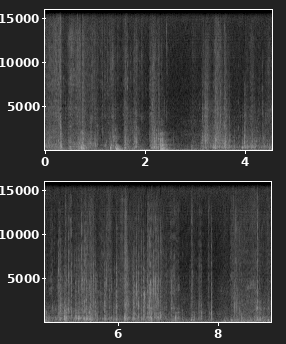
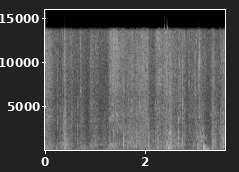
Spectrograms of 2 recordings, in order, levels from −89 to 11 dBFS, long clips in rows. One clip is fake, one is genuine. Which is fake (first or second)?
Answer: first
